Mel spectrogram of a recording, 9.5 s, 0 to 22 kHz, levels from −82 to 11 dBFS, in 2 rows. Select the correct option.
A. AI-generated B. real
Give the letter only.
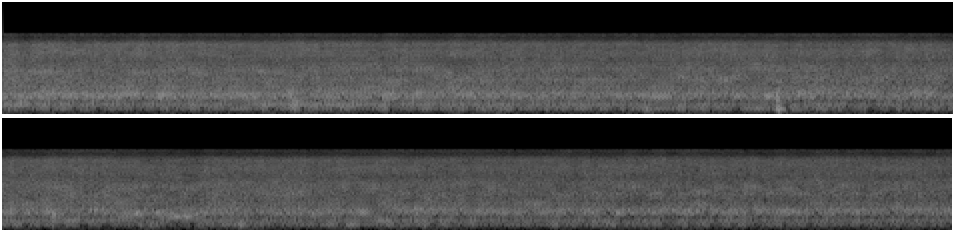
A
